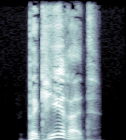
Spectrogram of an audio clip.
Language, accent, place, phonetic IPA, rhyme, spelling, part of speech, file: German, Germany, Berlin, [bəˈkeːʁət], -eːʁət, bekehret, verb, De-bekehret.ogg
- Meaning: second-person plural subjunctive I of bekehren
